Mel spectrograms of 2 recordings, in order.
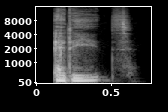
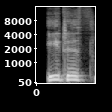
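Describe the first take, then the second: First: "Edith." said the French way, ay-DEET, with a hard t; "Edith." in French, stress on the end, no th; "Edith." with an effortless French accent, ending in t; French pronunciation. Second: Said in the usual way. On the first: Acted. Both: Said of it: "her lover's name comes out French".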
